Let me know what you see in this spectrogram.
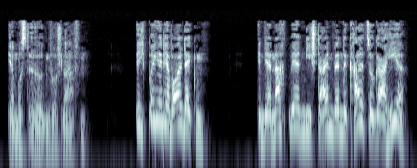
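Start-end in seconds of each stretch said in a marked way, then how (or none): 2.0-6.1 put-on much higher, louder boyish voice; eager young novice, voice pushed up; doughy youth voiced. The pale novice offers Sam a cell, in a high boyish voice.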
